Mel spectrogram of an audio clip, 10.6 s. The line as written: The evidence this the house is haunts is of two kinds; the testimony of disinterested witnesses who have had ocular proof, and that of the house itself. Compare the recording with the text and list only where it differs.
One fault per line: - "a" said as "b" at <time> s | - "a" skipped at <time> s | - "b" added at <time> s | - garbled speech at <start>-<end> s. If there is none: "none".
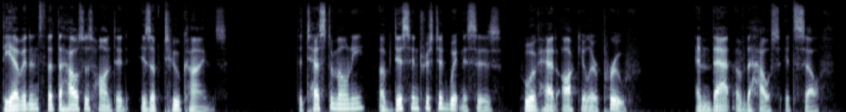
- "this" said as "that" at 0.6 s
- "haunts" said as "haunted" at 1.1 s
